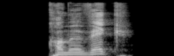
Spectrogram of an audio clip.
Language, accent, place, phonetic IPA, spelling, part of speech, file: German, Germany, Berlin, [ˌkɔmə ˈvɛk], komme weg, verb, De-komme weg.ogg
- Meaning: inflection of wegkommen: 1. first-person singular present 2. first/third-person singular subjunctive I 3. singular imperative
